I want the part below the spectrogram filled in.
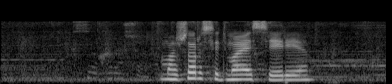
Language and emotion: Russian, neutral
